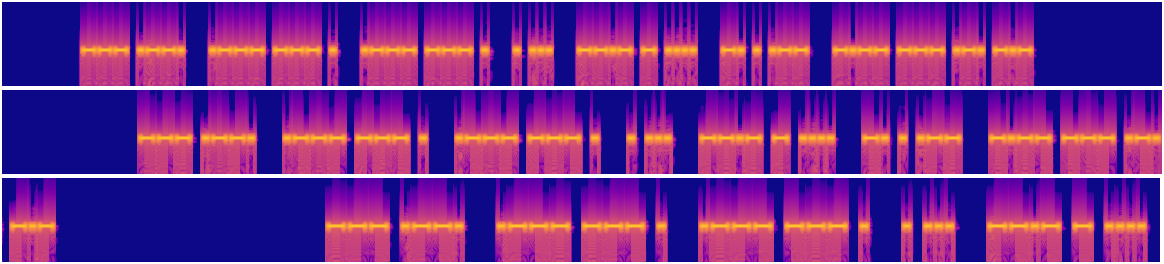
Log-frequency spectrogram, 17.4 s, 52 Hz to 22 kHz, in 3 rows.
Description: Morse code, heard as a keyed tone, about 64 wpm, 700 Hz. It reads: OP JOE JOE ES QTH NEW YORK OP JOE JOE ES QTH NEW YORK OP JOE JOE ES QTH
